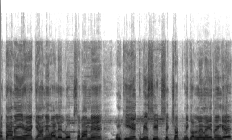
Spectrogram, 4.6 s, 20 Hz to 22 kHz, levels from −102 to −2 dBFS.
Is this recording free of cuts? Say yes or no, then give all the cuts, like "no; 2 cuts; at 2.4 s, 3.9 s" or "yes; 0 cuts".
yes; 0 cuts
